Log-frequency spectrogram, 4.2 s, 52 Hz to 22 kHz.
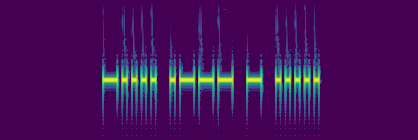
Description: Morse code, heard as a keyed tone, about 25 wpm, 700 Hz. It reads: 6JT5
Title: Four Challenging Letter-Number Combinations 25wpm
